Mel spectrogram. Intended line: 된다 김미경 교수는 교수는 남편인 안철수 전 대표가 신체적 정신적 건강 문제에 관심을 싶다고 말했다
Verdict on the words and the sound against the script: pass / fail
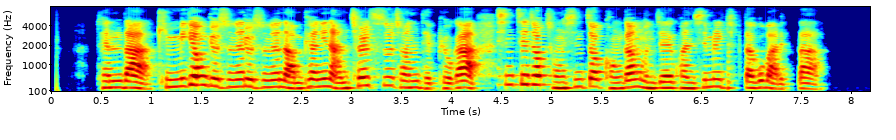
pass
